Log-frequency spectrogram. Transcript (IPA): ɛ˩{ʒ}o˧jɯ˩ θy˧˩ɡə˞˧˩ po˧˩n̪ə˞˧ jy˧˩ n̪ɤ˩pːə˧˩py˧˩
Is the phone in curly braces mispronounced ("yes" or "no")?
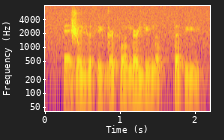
no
